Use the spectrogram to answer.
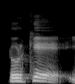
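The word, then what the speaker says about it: Türkiye: म्हणजे आता तुर्कीला तुर्की न म्हणता तुर्के असं म्हणायला पाहिजे असं त्यांचं म्हणणं आहे आणि याचं स्पेलिंग आहे TURKIYE.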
